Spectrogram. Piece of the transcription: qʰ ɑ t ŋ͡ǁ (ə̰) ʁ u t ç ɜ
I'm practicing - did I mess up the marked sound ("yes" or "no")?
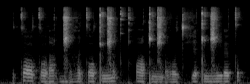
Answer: no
